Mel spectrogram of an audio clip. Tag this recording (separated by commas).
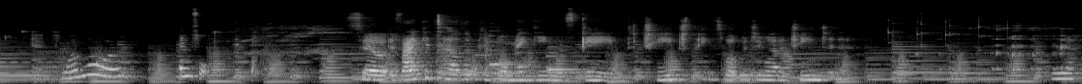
Music, Speech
